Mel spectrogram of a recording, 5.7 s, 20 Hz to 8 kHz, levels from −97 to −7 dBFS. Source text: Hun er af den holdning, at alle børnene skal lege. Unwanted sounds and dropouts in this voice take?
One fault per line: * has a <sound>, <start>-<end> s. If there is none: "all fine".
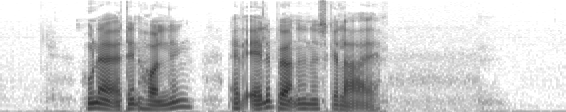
all fine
